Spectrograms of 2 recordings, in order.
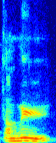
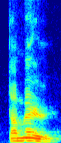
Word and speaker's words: Tamil: way it's pronounced it's that sound doesn't exist in english tamil it's not even there in hindi sound is part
